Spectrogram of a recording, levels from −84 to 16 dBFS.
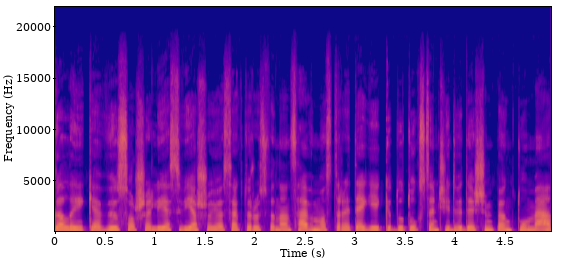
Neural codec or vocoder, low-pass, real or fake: none; 19.8 kHz; real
